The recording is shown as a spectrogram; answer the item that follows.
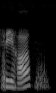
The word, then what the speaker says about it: Seira: Voilà, je veux dire, pareil, tu te retrouves dans un lycée UP, Sarah, enfin, qui s'appelle Seira, au Japon c'est comme ça que ça se prononce.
